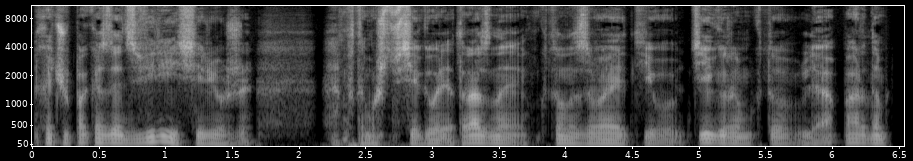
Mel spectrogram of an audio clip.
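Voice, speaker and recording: A man voicing a calm male detective who speaks politely and persuasively. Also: extremely low pitch, normal speed, gravelly, dry recording, clean studio sound, heavily acted. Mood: courteous.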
